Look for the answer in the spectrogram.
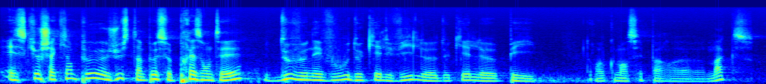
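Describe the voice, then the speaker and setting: A man interviewing musicians at a festival, asking lively, quick questions. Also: medium pitch, in a large hall.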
